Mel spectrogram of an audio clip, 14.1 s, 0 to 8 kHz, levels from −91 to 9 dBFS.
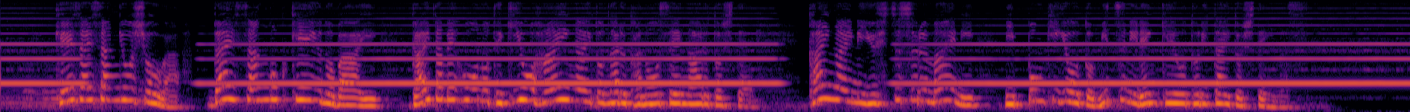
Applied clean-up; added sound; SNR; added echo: none; Wind instrument, woodwind instrument; 7 dB; reverberation time 0.3 s.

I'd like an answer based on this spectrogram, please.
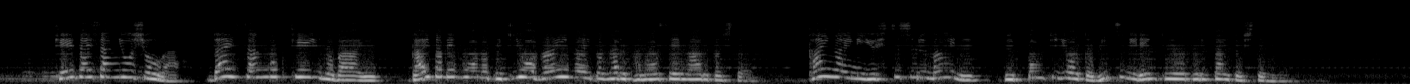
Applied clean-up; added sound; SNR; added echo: neural separator model SepFormer DNS4.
